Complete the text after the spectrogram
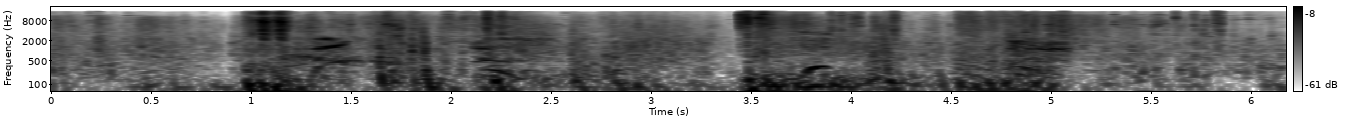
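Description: Gunfire bursts out in loud, rapid blasts.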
